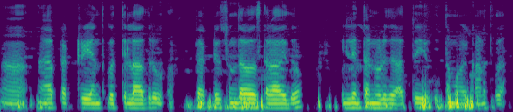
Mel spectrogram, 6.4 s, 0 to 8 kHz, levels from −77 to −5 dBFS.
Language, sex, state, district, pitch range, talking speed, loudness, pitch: Kannada, male, Karnataka, Bijapur, 115-125 Hz, 160 wpm, -18 LUFS, 120 Hz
